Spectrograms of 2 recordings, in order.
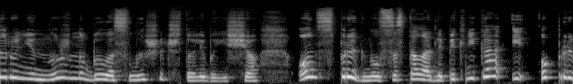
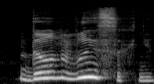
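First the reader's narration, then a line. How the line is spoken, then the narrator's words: Laughing. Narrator (Russian): засмеялась Бренда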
